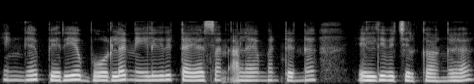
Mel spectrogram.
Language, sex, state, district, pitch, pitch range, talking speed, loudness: Tamil, female, Tamil Nadu, Nilgiris, 190 Hz, 185-205 Hz, 115 wpm, -14 LUFS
